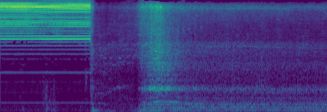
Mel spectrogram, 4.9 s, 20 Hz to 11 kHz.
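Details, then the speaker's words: Mercedes S600 coupe V12, cold start after sitting a while: short crank, then a smooth, even idle on all twelve cylinders, where last time it ran on only six; the air pump makes some noise. "it runs good on twelve because last time I started it only ran on six cylinders obviously not a good thing"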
